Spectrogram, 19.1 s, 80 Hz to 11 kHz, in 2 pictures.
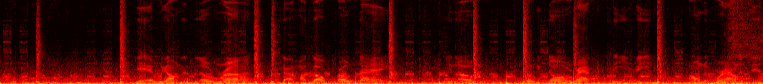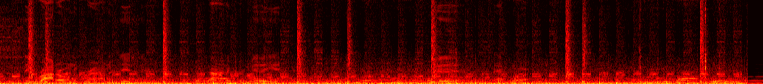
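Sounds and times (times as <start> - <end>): motorcycle engines rumbling: 0.0 - 18.9
person speaking: 0.0 - 18.9
music: 0.0 - 19.0.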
